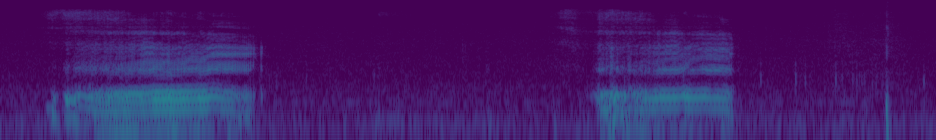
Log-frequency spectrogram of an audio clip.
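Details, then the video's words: Belle, a sleeping Bulldog, snores in two long rasping breaths about three seconds apart, each a buzzy, harmonic-rich rumble lasting over a second, with quiet room stillness between them. "Bulldog snoring"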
